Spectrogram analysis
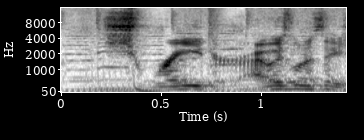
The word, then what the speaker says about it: Schreuder: Schreuder. Schreuder.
